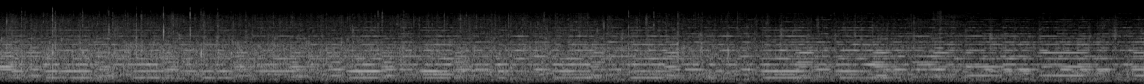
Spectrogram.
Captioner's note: applause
